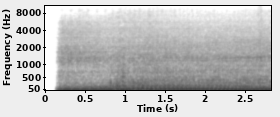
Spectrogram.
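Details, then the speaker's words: 2007 John Deere Gator 620i UTV after front axle replacement and oil change, test drive while steering: steady low engine rumble with no clunks or knocks when turning. The old axle clunked badly when turning; the new axle sounds healthy. "You can hear when I'm turning the wheel that there's no clunking or anything. That was the biggest sign that that axle is bad, is when we turn, it clunked really bad."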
